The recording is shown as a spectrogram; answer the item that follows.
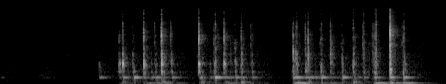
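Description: Typing on a computer keyboard: two quick runs of keystrokes, the first starting about a second in, with a short pause between them.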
